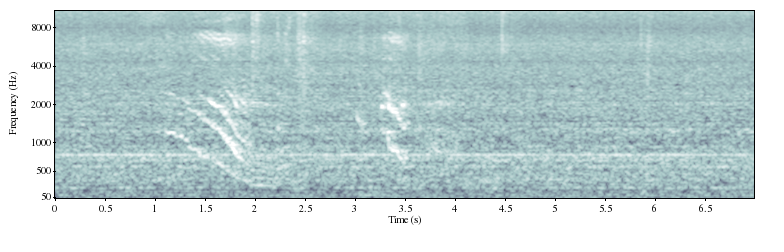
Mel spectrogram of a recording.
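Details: Red female Toy Poodle puppy nicknamed Tanto, 57 days old, born 19 September, curious and lively, kept in Machiya, Arakawa, Tokyo. She gives two thin, high whines that slide steeply downward near the start, over a constant broadband hiss.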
